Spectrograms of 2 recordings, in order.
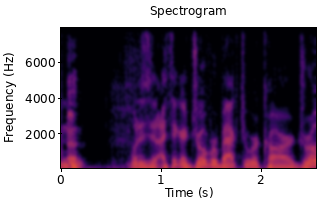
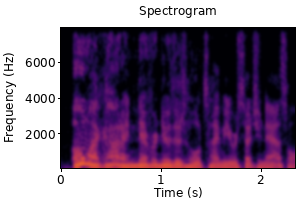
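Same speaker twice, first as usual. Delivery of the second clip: imitated outrage; 3 semitones higher, 5 dB louder than usual. Man voicing her reply in the breakup, imitated outrage. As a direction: burst out as the offended woman.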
